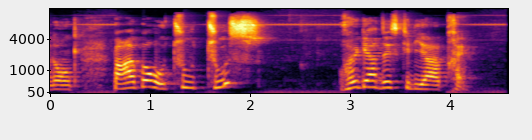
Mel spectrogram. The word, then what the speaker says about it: tous: pluriel je prononce tous s'il y a un nom à côté tout au pluriel tear us je ne prononce pas us voilà c'est la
